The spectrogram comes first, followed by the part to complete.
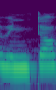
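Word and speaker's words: Winter: है, लेकिन इसमें अच्छा खासा जो है वो साइलेंट किया जाता है, विंटा करके इसको पढ़ेंगे।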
